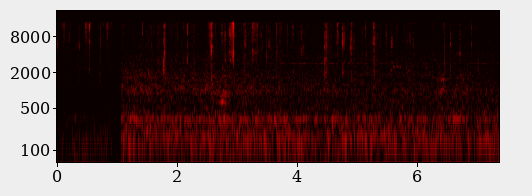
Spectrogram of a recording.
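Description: A cat crunches crisp leaves, close up.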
